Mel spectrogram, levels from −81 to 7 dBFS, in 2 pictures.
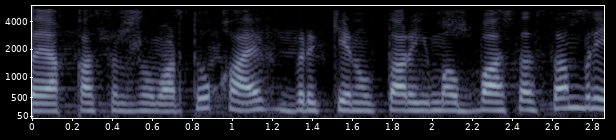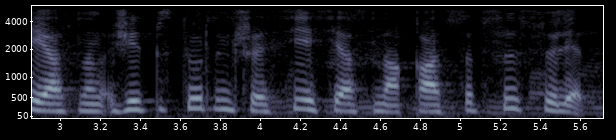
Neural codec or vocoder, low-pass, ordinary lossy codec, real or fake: none; 5.4 kHz; none; real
